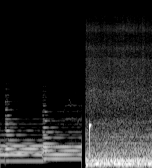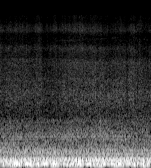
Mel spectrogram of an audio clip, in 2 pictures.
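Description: Intro music for about the first second and a half, then a sudden cut to the steady noise inside a Freightliner Cascadia semi-truck's cab while it drives in heavy rain: a deep engine and road rumble under a hiss of rain and spray.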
